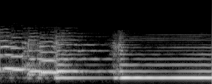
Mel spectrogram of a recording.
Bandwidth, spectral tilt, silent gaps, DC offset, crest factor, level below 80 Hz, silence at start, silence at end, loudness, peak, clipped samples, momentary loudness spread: 5.6 kHz; -6 dB/octave; none; under 0.1%; 10 dB; -78 dBFS; 0 s; 0 s; -15 LUFS; -4 dBFS; under 0.1%; 8 LU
